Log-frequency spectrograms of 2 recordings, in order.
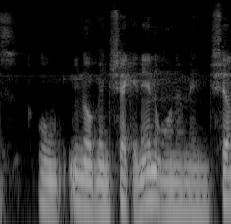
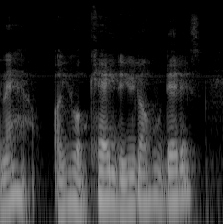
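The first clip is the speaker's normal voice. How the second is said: phony, fake-sweet, concerned-sounding put-on niceness; 4 semitones higher than usual. Retelling an officer pretending to be kind: imitating fake niceness. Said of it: "play it off like if he was talking to her some nice shit".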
